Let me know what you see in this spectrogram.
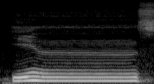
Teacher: Insanu disertai dengung 3 harokat atau 1,5 alif. Baru sanu, sanya cukup diayunkan saja karena ini mad tabi'i, 2 harokat panjangnya atau 1 alif. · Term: ikhfa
